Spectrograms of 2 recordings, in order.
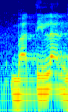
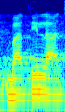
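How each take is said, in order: First: The word ends with an n sound. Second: The word ends with a lengthened a vowel.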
